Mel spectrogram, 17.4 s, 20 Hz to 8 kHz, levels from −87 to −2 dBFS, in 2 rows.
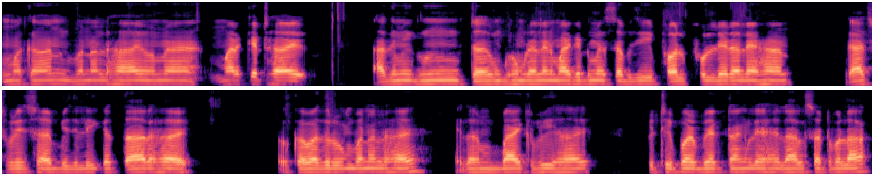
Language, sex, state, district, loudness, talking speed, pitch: Maithili, male, Bihar, Samastipur, -20 LUFS, 105 wpm, 115 Hz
